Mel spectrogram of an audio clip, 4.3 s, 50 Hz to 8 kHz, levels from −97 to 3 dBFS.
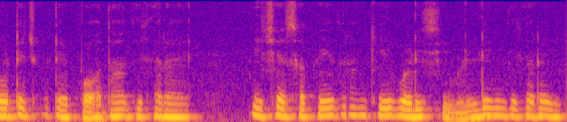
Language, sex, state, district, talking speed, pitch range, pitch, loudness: Hindi, male, Bihar, Kishanganj, 195 wpm, 130-150 Hz, 140 Hz, -15 LUFS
